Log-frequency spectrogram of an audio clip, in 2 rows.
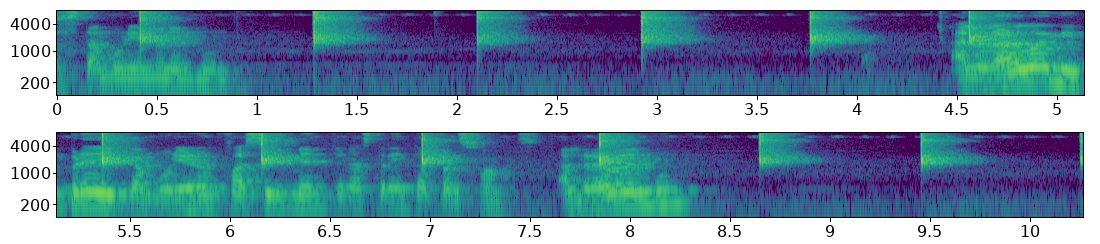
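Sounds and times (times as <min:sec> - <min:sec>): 
speech: 0:00.0 - 0:01.0, 0:04.5 - 0:08.4
finger snaps: 0:00.4 - 0:00.6, 0:01.3 - 0:03.2, 0:03.8 - 0:04.8, 0:05.4 - 0:05.6, 0:06.2 - 0:06.4, 0:07.0 - 0:07.2, 0:08.7 - 0:10.2.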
